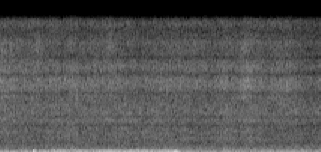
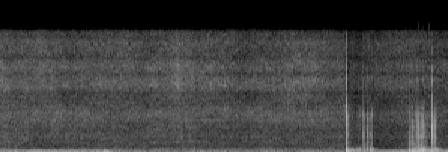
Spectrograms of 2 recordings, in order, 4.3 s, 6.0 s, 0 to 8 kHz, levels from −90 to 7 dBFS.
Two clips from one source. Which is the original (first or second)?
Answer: first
